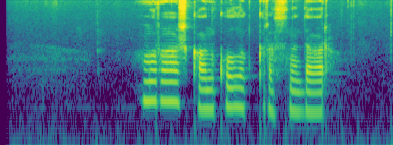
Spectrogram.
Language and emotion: Russian, sad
